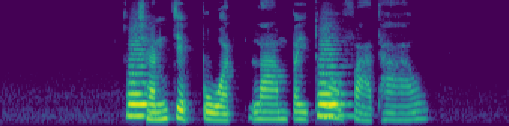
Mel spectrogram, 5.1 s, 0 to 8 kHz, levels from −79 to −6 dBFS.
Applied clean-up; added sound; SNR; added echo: none; Brass instrument; -4 dB; none.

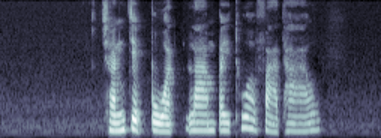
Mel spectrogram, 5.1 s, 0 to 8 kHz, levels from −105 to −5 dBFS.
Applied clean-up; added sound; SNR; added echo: none; none; none; none.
